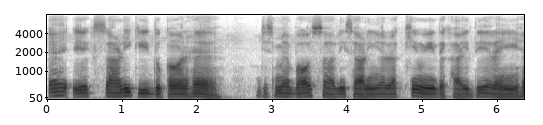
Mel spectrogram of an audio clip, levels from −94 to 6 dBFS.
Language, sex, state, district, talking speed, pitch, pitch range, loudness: Hindi, male, Uttar Pradesh, Lalitpur, 150 wpm, 100 Hz, 95-110 Hz, -15 LUFS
